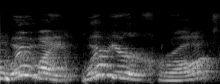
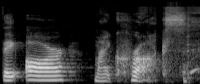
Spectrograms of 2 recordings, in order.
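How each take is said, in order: First: Catchphrase imitation. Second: Put-on slow, deliberate, mildly indignant old lady; angry old lady. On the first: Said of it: "And then you would do". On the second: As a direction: spell it out word by word, put out at being asked. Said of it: "she's so, like, just angry at him".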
